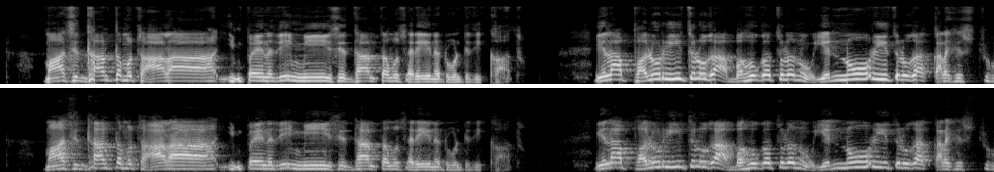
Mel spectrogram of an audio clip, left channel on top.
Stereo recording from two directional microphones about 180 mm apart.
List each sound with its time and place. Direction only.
0.4 s a man's voice: 40° left (ahead or behind)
